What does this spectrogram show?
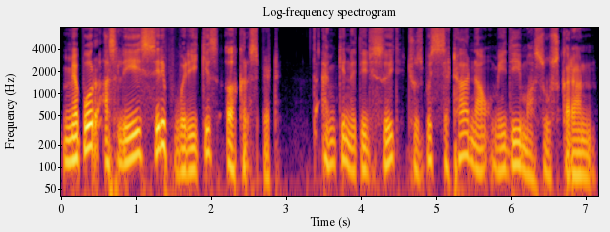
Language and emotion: Kashmiri, sad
